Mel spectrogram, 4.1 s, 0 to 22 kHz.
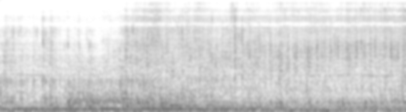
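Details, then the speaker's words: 2005 Lincoln Town Car, Ford 4R70W transmission fluid service; Mityvac fluid evacuator draining the fluid: low uneven gurgling, slurping chatter, lines shaking as it starts drawing air, meaning the transmission is nearly empty. "you can see that it's starting to draw some air out of that transmission those lines are shaking pretty good so that tells me that the transmission is just about empty"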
